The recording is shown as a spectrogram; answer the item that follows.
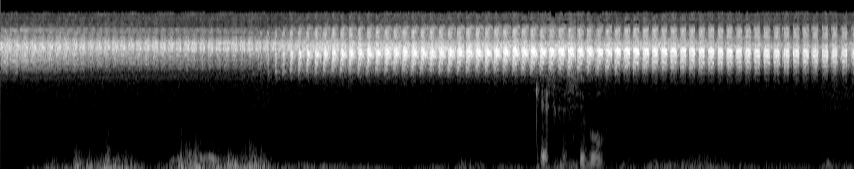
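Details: Cicada singing in woods of the Alpes-de-Haute-Provence under a clear blue Provence sky, its song made by cymbals under the abdomen vibrated by a powerful muscle: a high, steady hiss that turns into rapid even pulsing, with some speech and rustling early on.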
